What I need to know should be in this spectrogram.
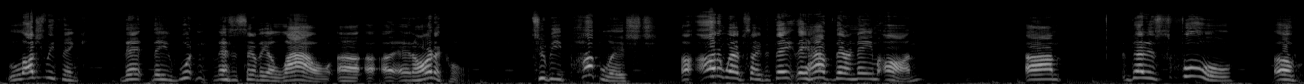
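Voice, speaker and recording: A woman's voice: medium pitch, fairly bright tone. A woman hosting a casual unscripted commentary, with a sarcastic, emphatic, rambling manner that repeats words for emphasis. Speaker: video host and commentator.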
